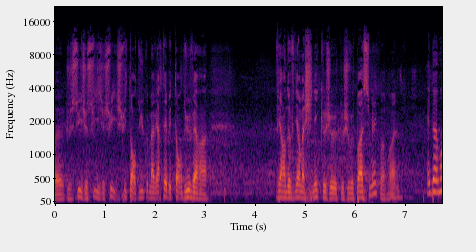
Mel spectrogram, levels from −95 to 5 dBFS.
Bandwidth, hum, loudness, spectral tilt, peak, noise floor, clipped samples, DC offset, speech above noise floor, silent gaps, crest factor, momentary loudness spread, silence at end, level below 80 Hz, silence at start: 15 kHz; none; -37 LUFS; -4.5 dB/octave; -16 dBFS; -59 dBFS; under 0.1%; under 0.1%; 23 dB; none; 20 dB; 15 LU; 0 s; -66 dBFS; 0 s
